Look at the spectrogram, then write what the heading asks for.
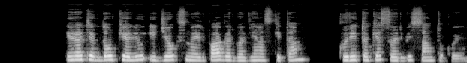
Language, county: Lithuanian, Vilnius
